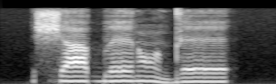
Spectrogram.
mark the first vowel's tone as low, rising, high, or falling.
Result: high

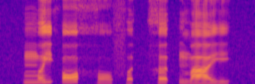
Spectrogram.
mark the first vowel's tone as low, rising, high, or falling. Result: rising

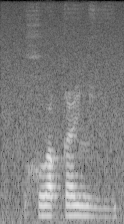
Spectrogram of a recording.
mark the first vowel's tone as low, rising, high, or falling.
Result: low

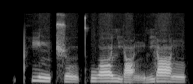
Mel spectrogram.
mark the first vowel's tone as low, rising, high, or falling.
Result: falling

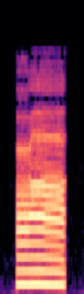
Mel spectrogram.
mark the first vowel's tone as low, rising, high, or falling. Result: low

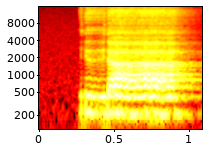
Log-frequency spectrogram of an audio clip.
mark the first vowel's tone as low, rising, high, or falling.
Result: high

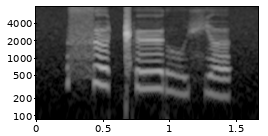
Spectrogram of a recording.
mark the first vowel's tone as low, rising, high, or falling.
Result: falling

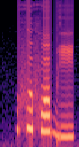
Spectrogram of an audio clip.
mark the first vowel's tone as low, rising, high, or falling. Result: high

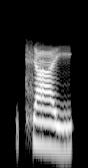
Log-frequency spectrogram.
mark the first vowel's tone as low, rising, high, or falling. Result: low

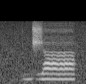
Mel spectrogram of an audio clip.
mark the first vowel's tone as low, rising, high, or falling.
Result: high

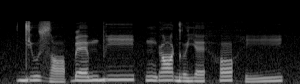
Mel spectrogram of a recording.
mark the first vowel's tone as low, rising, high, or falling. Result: high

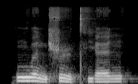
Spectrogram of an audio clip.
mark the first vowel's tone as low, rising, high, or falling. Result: falling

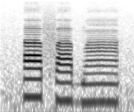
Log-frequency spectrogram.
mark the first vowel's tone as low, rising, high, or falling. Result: high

